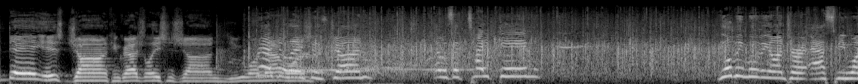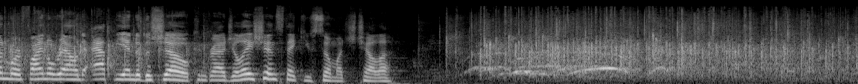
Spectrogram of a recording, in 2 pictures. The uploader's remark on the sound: Live From The 2013 World Science Festival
